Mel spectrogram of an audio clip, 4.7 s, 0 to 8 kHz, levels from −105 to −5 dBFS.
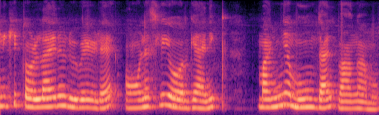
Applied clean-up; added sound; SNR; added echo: none; none; none; none.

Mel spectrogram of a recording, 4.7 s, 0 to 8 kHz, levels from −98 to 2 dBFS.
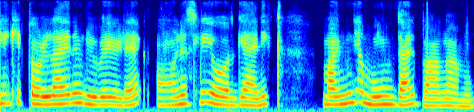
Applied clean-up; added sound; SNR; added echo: neural diffusion model UNIVERSE++.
